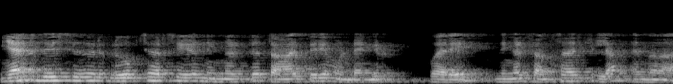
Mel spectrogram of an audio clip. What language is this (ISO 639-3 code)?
mal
